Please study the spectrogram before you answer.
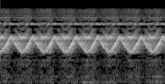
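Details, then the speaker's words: Motorcycle with a homemade 12V 5-pin relay anti-theft alarm switched on while the ignition switch is forced; loud steady warbling tone sweeping about four times a second as the buzzer sounds, all four indicators flash, and the engine won't start. "Lampu sen keempat-empatnya menyala, depan belakang, dan buzzer berbunyi."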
